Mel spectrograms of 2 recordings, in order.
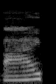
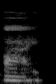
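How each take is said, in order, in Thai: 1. พยางค์นี้ออกเสียงด้วยเสียงสูง 2. พยางค์นี้ออกเสียงด้วยเสียงต่ำ (1) "ตรี" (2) "เอก"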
